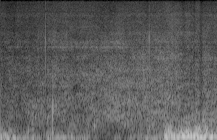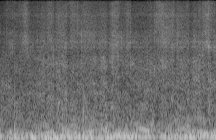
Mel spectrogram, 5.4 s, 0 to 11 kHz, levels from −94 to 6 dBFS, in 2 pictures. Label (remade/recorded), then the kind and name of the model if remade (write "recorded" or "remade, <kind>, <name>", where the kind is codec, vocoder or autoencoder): remade, codec, SNAC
